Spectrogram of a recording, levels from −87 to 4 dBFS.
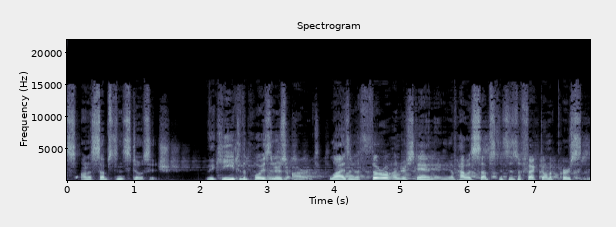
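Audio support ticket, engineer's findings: Feedback echo between two devices, 1.46 s to end of clip. Speech returns at a fixed interval, roughly every 150 ms, thinner and ringing. Loudest repeats about 14 dB below the speech. Second device in the room replays what the first device's microphone sent. That microphone picks it up again.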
